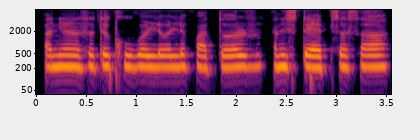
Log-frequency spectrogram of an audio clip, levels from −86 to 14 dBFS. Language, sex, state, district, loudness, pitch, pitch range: Konkani, female, Goa, North and South Goa, -18 LUFS, 220 Hz, 220-225 Hz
